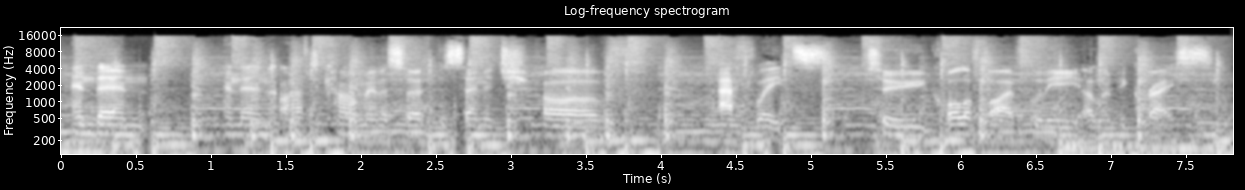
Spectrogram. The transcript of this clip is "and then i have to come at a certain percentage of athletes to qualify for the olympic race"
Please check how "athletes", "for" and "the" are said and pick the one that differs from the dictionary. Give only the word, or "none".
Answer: none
